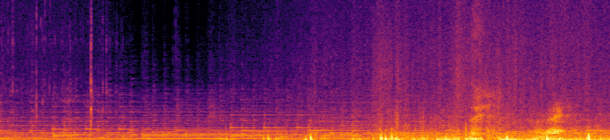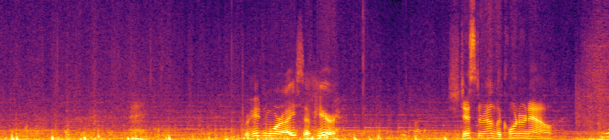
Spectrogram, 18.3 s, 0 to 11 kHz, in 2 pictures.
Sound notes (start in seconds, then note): 0.1 adventurous music continues; 5.7 heavy breathing and grunting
